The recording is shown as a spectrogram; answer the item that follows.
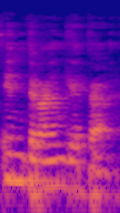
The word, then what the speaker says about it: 'Ndrangheta: Yes, 'Ndrangheta. It's spelled apostrophe Ndrangheta.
